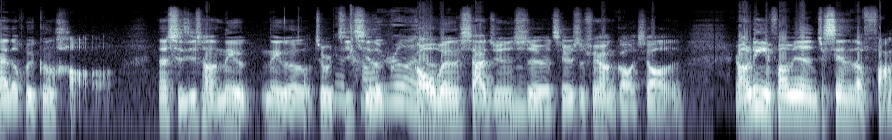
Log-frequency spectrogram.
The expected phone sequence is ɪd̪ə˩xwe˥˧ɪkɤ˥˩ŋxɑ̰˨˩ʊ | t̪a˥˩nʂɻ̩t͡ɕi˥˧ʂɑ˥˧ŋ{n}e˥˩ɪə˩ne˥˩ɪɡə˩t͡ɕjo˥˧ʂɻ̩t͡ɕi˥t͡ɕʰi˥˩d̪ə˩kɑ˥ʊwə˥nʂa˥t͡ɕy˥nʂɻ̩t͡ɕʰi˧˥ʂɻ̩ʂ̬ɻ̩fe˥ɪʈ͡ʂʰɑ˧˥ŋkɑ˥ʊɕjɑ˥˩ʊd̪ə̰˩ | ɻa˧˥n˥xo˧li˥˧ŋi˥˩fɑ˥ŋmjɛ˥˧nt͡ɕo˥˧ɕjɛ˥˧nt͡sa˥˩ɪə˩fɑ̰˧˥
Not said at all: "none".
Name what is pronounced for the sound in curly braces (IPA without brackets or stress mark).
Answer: n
